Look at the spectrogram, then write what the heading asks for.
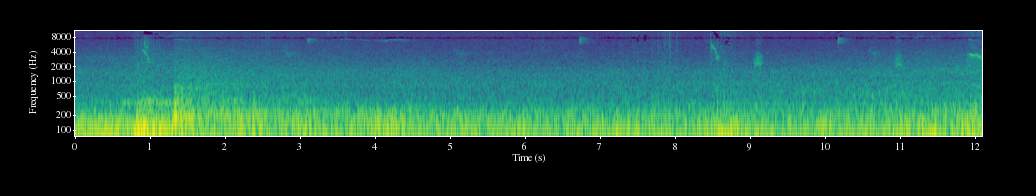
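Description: A few short, high, downward-sliding bird chirps, spaced irregularly and clustered toward the end, over a steady low rumble. A brief thump about a second in.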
